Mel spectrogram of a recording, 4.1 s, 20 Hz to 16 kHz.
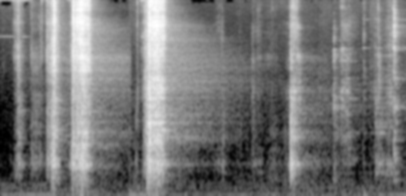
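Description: Cordless impact driver tightening bolts on a fabricated sheet-metal intake manifold, in a few short bursts with sharp metallic clicks. The loudest burst comes about a second and a half in, and a last click follows near 3 seconds.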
